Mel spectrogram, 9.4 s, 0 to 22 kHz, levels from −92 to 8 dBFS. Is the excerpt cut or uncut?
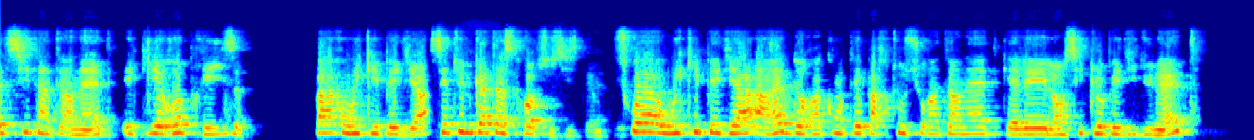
cut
